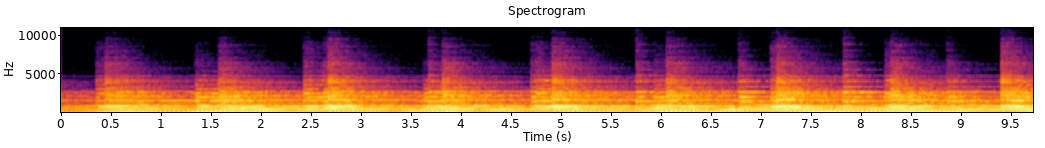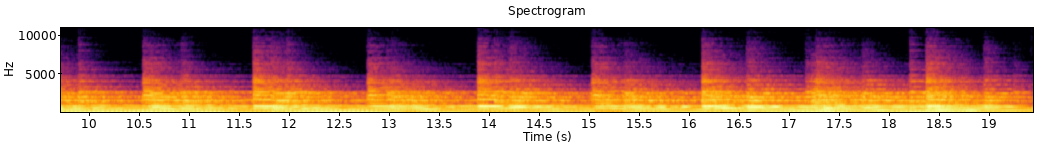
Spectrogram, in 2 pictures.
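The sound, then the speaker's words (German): The 12 o'clock midday bells of the Catholic parish church of St. Michael in Winzer, Swabia, peal steadily and loudly, several bells overlapping in a continuous rhythmic ringing with rich, lingering overtones and no voices. “Das Mittagsläuten kommt heute von der katholischen Pfarrkirche St. Michael im schwäbischen Winzer.”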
